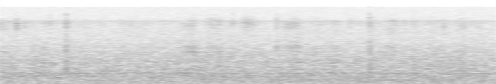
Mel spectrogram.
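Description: Faint scratching and light ticks of a stylus writing on a pen tablet.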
